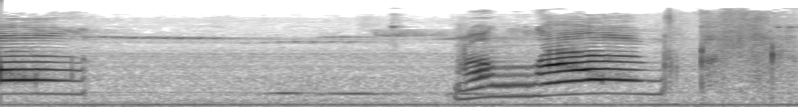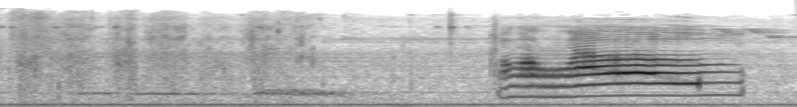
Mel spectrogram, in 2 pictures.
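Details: Male pet cat named Ros, filmed from his own collar camera while out exploring. A short meow opens, then a longer wavering meow, a quiet stretch with soft rustling, and a final drawn-out meow over a steady low hum.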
